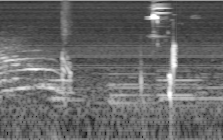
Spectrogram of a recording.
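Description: A cat in the video game Stray lets out a couple of short, close meows and a squeaky, rising caterwaul over a low steady background hum.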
